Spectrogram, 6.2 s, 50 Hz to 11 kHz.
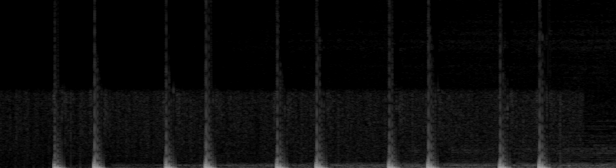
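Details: Human heartbeat: loud, regular lub-dub paired thumps at about 54 beats a minute, deep and booming with a faint hum behind.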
